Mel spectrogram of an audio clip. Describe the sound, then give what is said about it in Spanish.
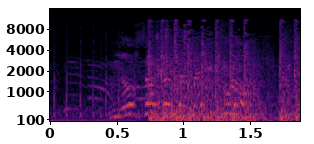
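Gunfire from a soldier shooting out of a vehicle's roof hatch: a short voice first, then a loud, dense burst of rapid shots that lasts to the end. “Un soldado asomado a la puerta del techo del vehículo dispara.”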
